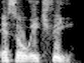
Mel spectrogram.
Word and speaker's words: SoFi: say website they explicitly state that the correct pronunciation is s Fe think soft with a long l sound followed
